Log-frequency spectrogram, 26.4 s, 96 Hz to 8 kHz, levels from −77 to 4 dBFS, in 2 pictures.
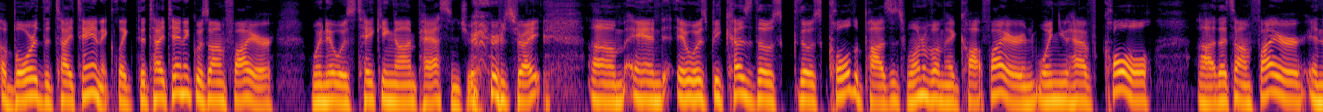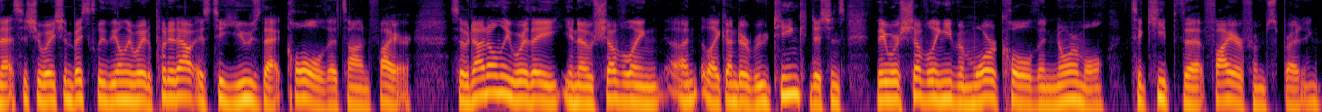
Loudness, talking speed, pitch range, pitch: -15 LUFS, 195 wpm, 140-160 Hz, 150 Hz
